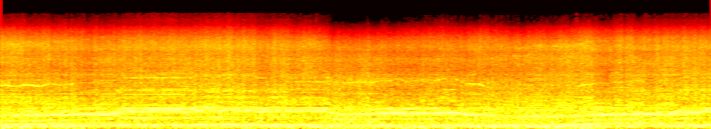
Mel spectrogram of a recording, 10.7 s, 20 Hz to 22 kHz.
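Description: A Super Late Model dirt-track race car's V8 engine at racing speed, heard from inside the cockpit. The engine note climbs about two seconds in, drops, climbs again, falls, and climbs once more near the end as the throttle is worked through the laps.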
